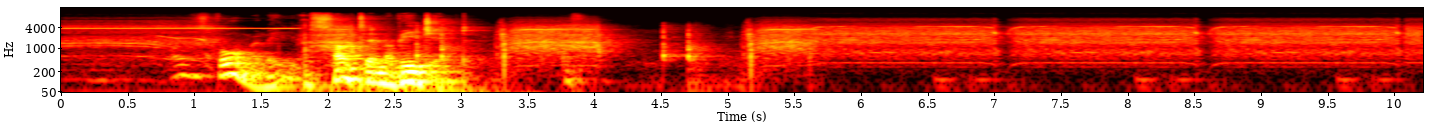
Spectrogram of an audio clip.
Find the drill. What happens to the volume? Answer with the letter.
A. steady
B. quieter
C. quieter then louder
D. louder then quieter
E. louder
A.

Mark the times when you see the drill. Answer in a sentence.
You can hear the drill from 0.0 to 10.1 s.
